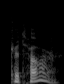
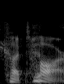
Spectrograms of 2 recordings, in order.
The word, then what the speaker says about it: Qatar: No, it's tar. Two A's next to each other. It's louder. It's tar. It's not tur. It's tar. It's Qatar.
